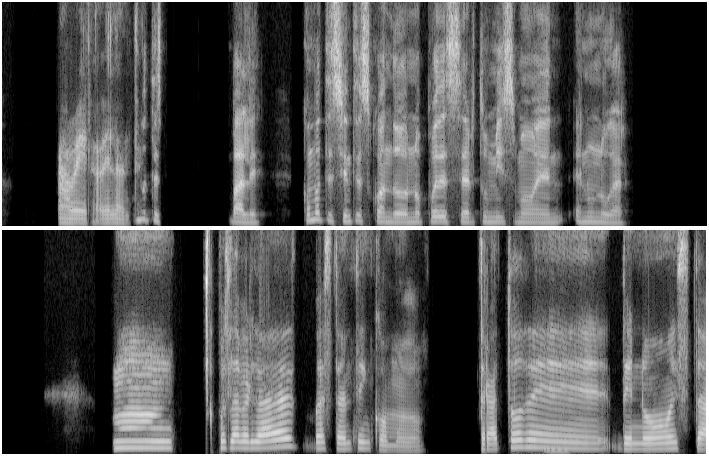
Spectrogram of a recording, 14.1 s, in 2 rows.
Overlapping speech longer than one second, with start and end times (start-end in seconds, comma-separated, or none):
none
